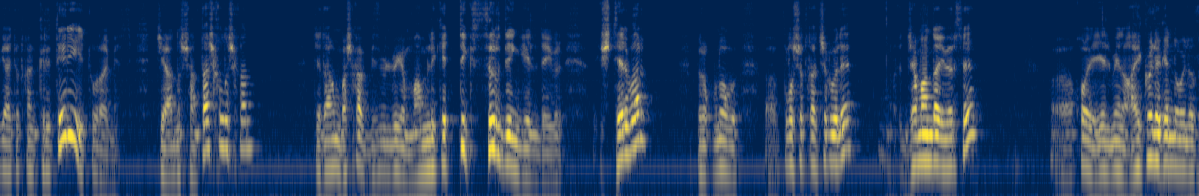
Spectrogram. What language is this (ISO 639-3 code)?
tur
